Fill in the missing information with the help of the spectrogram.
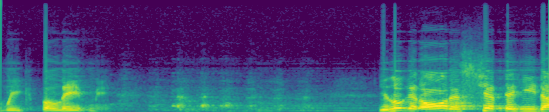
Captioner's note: class laughs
